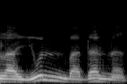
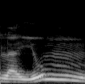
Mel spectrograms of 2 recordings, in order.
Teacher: nun sukun menjadi mim kalau nun sukun kan n jadi em ya bukan layun badanna tapi layum M. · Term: iqlab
